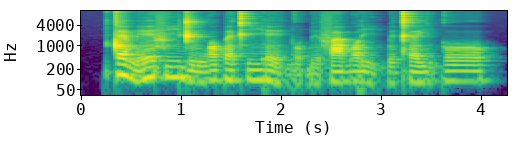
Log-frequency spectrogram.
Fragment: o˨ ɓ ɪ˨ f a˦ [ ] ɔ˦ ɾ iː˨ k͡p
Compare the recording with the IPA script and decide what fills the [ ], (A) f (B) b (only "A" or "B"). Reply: B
